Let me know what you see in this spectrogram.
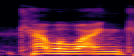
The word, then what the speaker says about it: Kawawang: Kawawang Cowboy.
